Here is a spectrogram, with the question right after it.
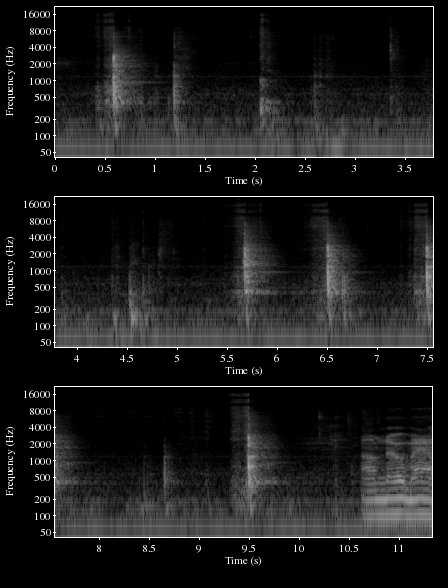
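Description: A knife chops food on a cutting board, about a dozen separate thuds in an uneven, unhurried rhythm, close and fairly crisp, with a brief clatter at the end and no speech.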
